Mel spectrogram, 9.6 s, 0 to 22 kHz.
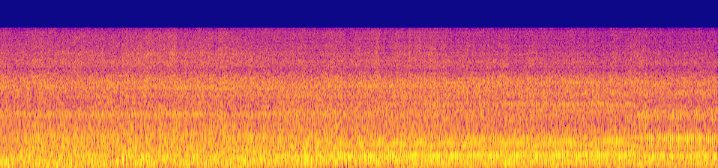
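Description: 2020 Honda CBR250RR's parallel-twin engine running at a steady speed under heavy wind rush. The engine note shifts about eight and a half seconds in.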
